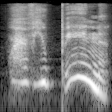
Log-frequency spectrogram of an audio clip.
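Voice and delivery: slow, high, loud moan. A narrator's reading. George moaning to Boots from his sickbed. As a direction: moan it like a dying man. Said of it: "George moaned".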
